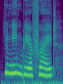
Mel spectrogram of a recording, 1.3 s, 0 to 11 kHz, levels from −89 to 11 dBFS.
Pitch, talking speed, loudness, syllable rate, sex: 275 Hz, 190 wpm, -14 LUFS, 4.7 syllables/s, female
